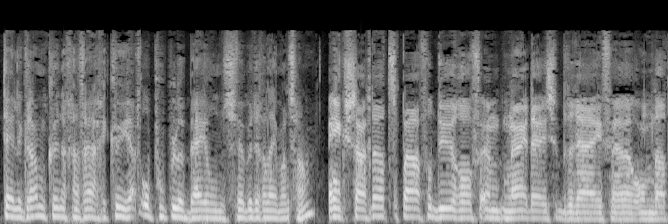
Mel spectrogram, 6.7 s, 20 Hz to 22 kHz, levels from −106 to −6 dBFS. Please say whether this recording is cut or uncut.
cut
